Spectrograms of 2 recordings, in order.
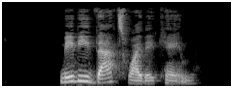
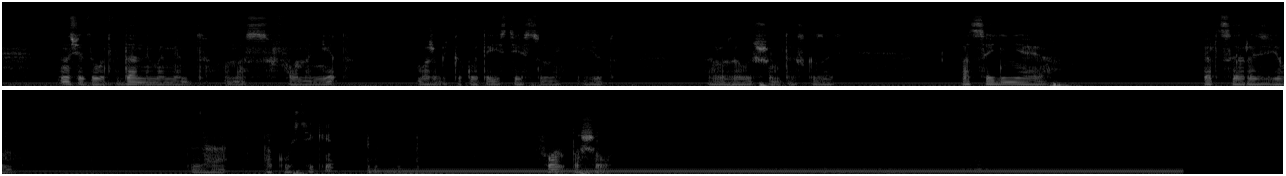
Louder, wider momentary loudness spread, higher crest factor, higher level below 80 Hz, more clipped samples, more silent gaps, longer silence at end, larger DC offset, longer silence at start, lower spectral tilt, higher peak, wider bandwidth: first, -18 LUFS vs -53 LUFS; second, 12 LU vs 19 LU; second, 18 dB vs 26 dB; first, -60 dBFS vs -66 dBFS; neither; neither; second, 0.35 s vs 1 s; neither; first, 0.6 s vs 0 s; about the same, -2.5 dB/octave vs -3.5 dB/octave; first, -2 dBFS vs -28 dBFS; second, 17 kHz vs over 20 kHz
